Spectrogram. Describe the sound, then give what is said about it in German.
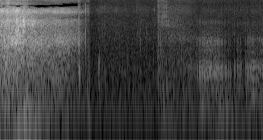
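A forceful nose blow into a tissue: one loud, breathy rush of air lasting about half a second, followed by quieter rustling and faint snuffling. “Ähm, warte, ich muss kurz mal ins Taschentuch schnippen.”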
